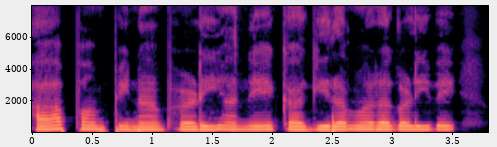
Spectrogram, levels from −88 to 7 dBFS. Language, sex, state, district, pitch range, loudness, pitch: Kannada, female, Karnataka, Bidar, 210-215 Hz, -15 LUFS, 210 Hz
